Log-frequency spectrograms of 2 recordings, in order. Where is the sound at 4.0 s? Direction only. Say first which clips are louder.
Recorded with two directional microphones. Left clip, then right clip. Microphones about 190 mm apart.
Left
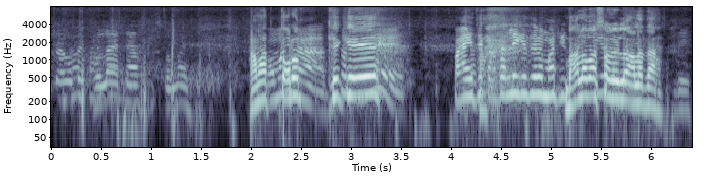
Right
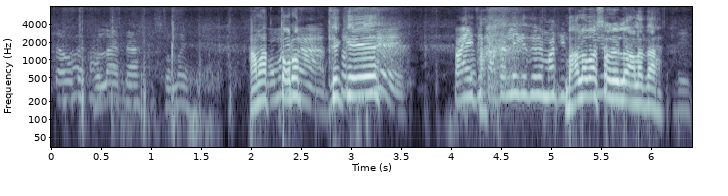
Right 3 dB; 15° right (ahead or behind).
